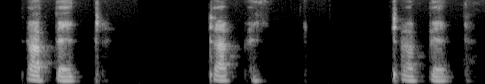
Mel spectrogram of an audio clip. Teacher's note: So to pronounce the pinched P, we snap the P out, making a popping sound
